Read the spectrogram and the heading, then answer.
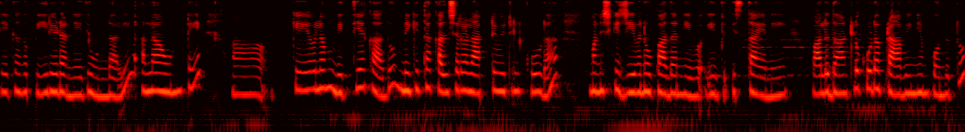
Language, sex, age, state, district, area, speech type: Telugu, female, 18-30, Telangana, Karimnagar, rural, spontaneous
